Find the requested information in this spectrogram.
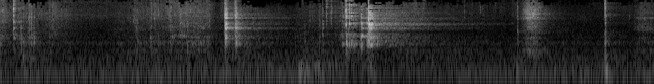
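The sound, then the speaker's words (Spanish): A man fiddles with plates on a table, giving light clinks and clicks of crockery and cutlery. A few scattered taps rise briefly above a quiet hiss with gaps between them. “Él juguetea con los platos.”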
